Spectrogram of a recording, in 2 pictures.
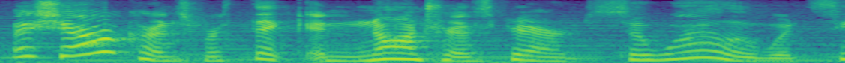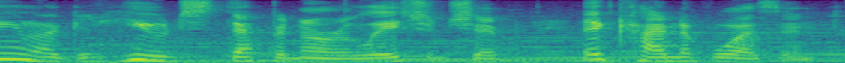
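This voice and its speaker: A woman's voice: mid-range voice, sing-song, fast talker, music in the background. A woman reading an audiobook aloud with theatrical delivery and sarcastic, sweary asides. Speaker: audiobook reader and commentator. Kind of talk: scripted narration with sarcastic asides.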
